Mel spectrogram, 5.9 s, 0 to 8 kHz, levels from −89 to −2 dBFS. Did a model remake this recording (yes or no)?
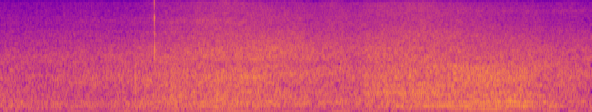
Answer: no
